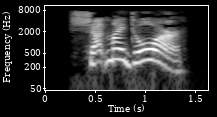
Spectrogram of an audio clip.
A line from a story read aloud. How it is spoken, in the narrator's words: I yelled after him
